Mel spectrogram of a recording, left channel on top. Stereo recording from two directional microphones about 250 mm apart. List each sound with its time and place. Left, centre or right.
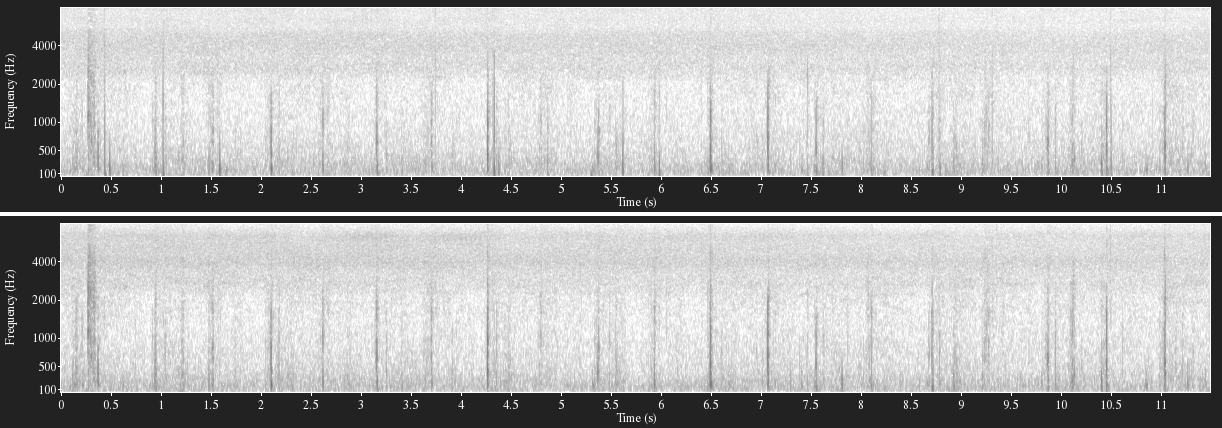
0.3 s walk: right
2.1 s walk: right
4.2 s walk: right
6.5 s a sound: right
7.1 s clip-clop: right
9.8 s walk: right
11.0 s a sound: right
